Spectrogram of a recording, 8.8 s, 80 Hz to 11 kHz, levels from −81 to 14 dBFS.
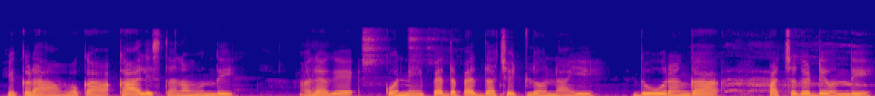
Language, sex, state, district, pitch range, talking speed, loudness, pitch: Telugu, female, Telangana, Hyderabad, 205-225 Hz, 105 wpm, -18 LUFS, 215 Hz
